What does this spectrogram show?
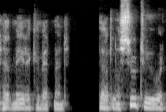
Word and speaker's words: Lesotho: l s o t h o it is pronounced lutu and is named for the original and still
